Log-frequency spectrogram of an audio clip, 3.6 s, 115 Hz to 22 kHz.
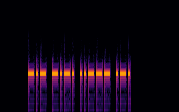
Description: Morse code, heard as a keyed tone, about 29 wpm, 700 Hz. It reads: KC2R
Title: USA Call Signs - 4 Characters - Repeated 2x - 30wpm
